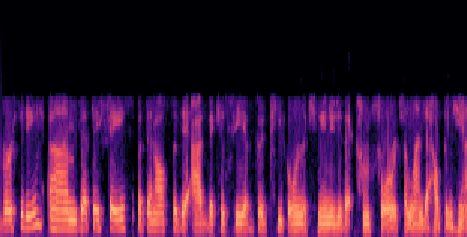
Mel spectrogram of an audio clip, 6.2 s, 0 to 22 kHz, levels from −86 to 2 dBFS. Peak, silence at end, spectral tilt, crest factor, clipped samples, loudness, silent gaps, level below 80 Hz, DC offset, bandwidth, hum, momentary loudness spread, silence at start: -2 dBFS; 0 s; -9.5 dB/octave; 16 dB; under 0.1%; -19 LUFS; none; -56 dBFS; under 0.1%; 4.3 kHz; none; 4 LU; 0 s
